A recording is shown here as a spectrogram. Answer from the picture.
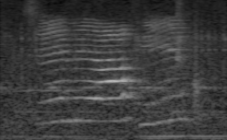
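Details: Yupi, a pet cat nicknamed Kluwuk, lets out one drawn-out meow of about a second and a half, rising then sagging, with a faint low hum underneath.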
